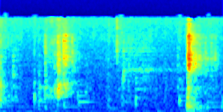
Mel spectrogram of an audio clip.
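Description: Screw-off bottom cap of a battery-powered LED camping lantern being unscrewed with faint rubbing and handling noises, then a single sharp clack near the end as the cap is set down on the table.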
